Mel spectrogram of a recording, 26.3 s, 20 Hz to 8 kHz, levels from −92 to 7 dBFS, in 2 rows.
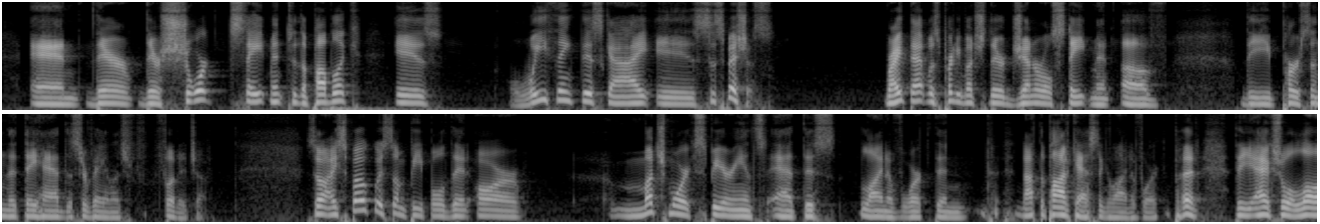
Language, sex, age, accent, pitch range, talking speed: English, male, 40-59, American, 120-155 Hz, 140 wpm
